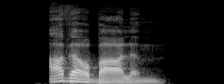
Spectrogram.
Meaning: strong dative masculine/neuter singular of averbal
- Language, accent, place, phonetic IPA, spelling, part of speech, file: German, Germany, Berlin, [ˈavɛʁˌbaːləm], averbalem, adjective, De-averbalem.ogg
